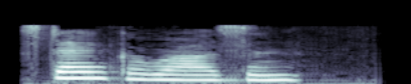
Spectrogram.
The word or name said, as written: Stenka Razin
